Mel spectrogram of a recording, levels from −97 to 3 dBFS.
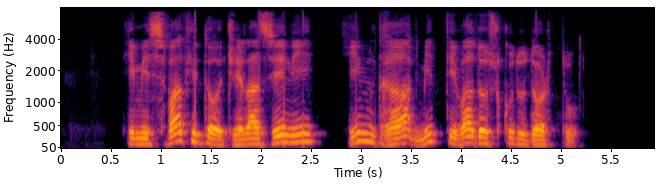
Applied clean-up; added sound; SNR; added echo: neural mask model Resemble Enhance denoiser.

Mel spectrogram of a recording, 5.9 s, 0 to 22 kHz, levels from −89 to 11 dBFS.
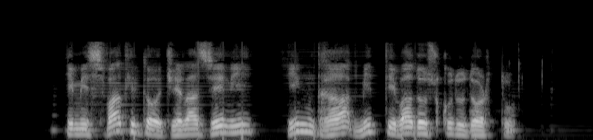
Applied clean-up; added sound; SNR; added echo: neural mask model DeepFilterNet 3.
